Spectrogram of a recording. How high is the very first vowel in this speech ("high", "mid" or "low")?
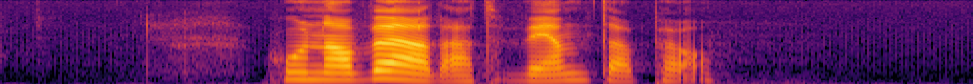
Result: high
